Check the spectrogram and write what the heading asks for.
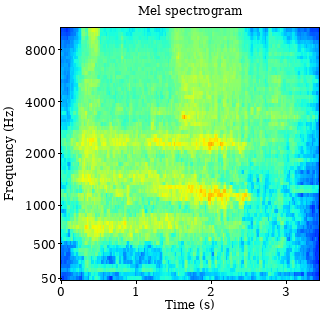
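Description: A car brakes hard to just miss an accident right in front of it, with a loud, sustained tire skid, a harsh squealing screech over engine rumble that holds for about three seconds before easing off. No one speaks.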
